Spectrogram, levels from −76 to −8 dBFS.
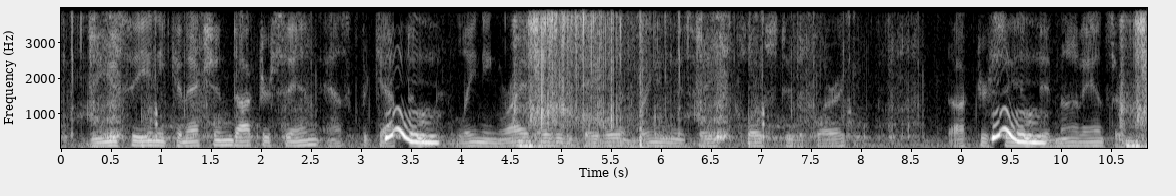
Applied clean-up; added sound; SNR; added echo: none; Chewing, mastication; -5 dB; none.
